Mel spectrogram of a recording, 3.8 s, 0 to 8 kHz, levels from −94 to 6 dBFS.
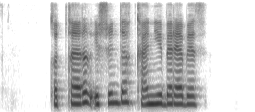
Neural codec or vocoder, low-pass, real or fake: codec, 16 kHz, 0.9 kbps, LongCat-Audio-Codec; 7.2 kHz; fake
